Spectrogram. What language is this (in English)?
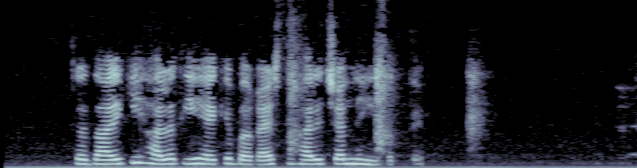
Urdu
